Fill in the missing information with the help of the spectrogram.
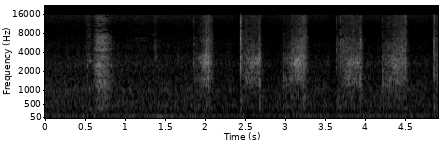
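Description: A handheld carbon-fibre brush is swept across the key rows of a white Apple Magic Keyboard, which has a thin, hollow aluminium body and plastic keys. Six separate rubbing, scraping sweeps are heard as bright, hissy bursts with quiet gaps between them.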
